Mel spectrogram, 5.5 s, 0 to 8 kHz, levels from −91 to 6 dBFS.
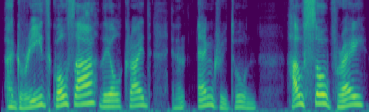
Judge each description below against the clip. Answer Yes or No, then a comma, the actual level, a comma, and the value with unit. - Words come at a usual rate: No, slow, 130 wpm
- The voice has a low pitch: No, medium, 175 Hz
